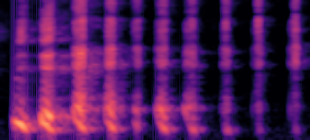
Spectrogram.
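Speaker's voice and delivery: high, loud cackling laugh; a hollow parody of laughter; mocking demon laugh. Lord of the Flies laughing at Simon, cackling. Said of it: "The laughter shivered again".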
